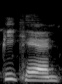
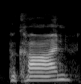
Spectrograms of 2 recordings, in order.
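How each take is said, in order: First: The first syllable sounds like 'pee'. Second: The first syllable is a short, weak 'puh'. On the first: The speaker calls it wrong. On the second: The speaker calls it right.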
